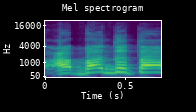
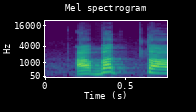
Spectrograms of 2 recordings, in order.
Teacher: دال کو تا میں ضم کیا تو تا ہو گئی مشدد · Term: ادغام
